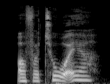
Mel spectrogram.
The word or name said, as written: offertorium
